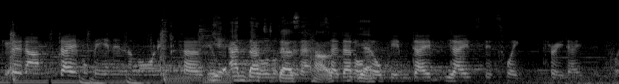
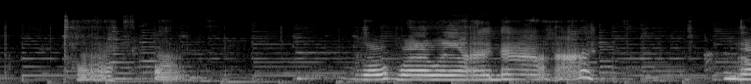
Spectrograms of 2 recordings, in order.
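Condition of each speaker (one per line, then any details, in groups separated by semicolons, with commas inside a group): No condition
Cerebral palsy; brain injury after resuscitation; high care needs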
